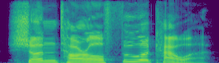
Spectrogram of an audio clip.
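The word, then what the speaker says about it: Shuntaro Furukawa: new to do Nintendo's president and his name is spelled funny so I'm gonna try my best his name is shuntaro foo Okawa thank you very much he's apologized for joi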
